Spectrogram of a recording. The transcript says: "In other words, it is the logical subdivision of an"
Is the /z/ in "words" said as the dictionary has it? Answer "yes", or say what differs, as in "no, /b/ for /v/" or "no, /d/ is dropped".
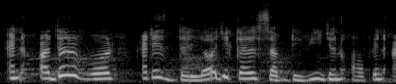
no, /z/ is dropped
